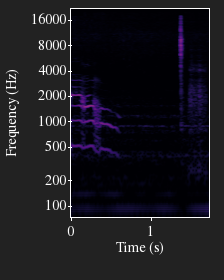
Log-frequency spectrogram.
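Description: A cat character in a video game meows twice in quick, rising-and-falling calls, fairly clear against a steady low background hum, followed by a brief softer rustle.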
